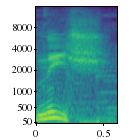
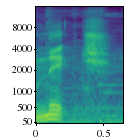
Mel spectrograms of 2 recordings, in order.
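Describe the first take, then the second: First: It is pronounced the British way, like 'neesh'. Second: It is pronounced the American way, like 'nitch'.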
